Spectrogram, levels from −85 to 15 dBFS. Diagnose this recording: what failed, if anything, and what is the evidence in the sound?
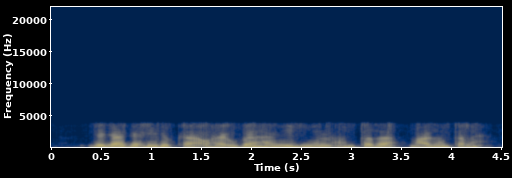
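G.723.1 codec damage runs through the whole recording, at the codec stage. The speech is muffled with nothing above 4 kHz, the voice has a hoarse, rough quality, and consonants are smeared. The damage is heavy and fits a bitrate of about 6.3 kbit/s. The codec models the voice in 30 ms frames and updates that model slowly, so fast articulation and high-frequency detail are lost before the signal ever reaches the listener.

VoIP packet loss concealed by the speech codec occurs at 0.86 to 0.93 s, at the network stage. For about 30 ms the speech is stretched into a buzzy tone or coloured noise that fades, and the voice stays weak or distorted into the following frame. This fits a single lost 30 ms frame. The decoder filled the gap by extrapolating its last pitch and filter with falling gain, and because each frame builds on the previous one, recovery lags after packets resume.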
